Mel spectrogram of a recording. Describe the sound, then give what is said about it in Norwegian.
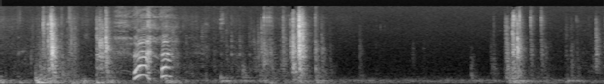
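A door opens with a brief creaking squeal and rattling handle, then shuts with a solid thud, followed by a few softer knocks, as a person steps out and comes back in. “Da går jeg ut og kommer inn.”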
